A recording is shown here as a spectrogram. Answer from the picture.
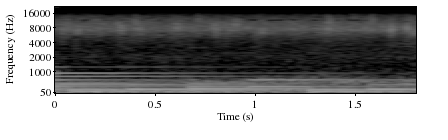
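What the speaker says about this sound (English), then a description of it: "Here we have our rainy little island." Steady rain patters across a small island in the building game Islanders, a soft continuous hiss with background music playing underneath.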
